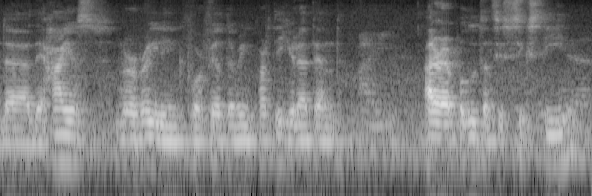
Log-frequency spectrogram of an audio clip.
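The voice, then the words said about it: Speaks with a noticeable accent. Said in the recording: “his delightful accent”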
